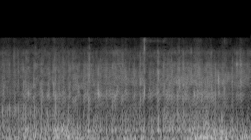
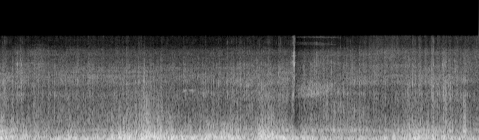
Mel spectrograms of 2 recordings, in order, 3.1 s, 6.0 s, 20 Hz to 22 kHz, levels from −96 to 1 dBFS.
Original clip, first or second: second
